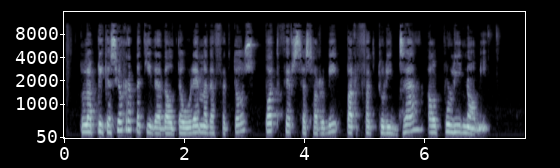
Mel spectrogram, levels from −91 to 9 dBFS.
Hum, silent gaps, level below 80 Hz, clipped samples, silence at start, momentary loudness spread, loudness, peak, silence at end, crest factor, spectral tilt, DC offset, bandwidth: none; none; -66 dBFS; under 0.1%; 0.3 s; 7 LU; -20 LUFS; -4 dBFS; 0.6 s; 18 dB; -3.5 dB/octave; under 0.1%; 11.5 kHz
